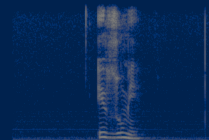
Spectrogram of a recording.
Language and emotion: Russian, neutral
